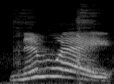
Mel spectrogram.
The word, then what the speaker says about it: Nimue: Nimue! I was like, how do you say this word? Because it's N-I-M-U-E.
